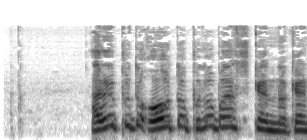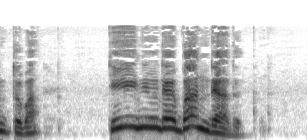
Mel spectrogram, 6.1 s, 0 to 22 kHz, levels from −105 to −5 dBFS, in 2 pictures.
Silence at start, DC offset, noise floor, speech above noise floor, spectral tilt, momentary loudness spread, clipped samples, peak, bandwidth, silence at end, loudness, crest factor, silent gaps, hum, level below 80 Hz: 0.9 s; under 0.1%; -74 dBFS; 52 dB; -6 dB/octave; 11 LU; under 0.1%; -4 dBFS; 11.5 kHz; 0.65 s; -22 LUFS; 20 dB; none; none; -68 dBFS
